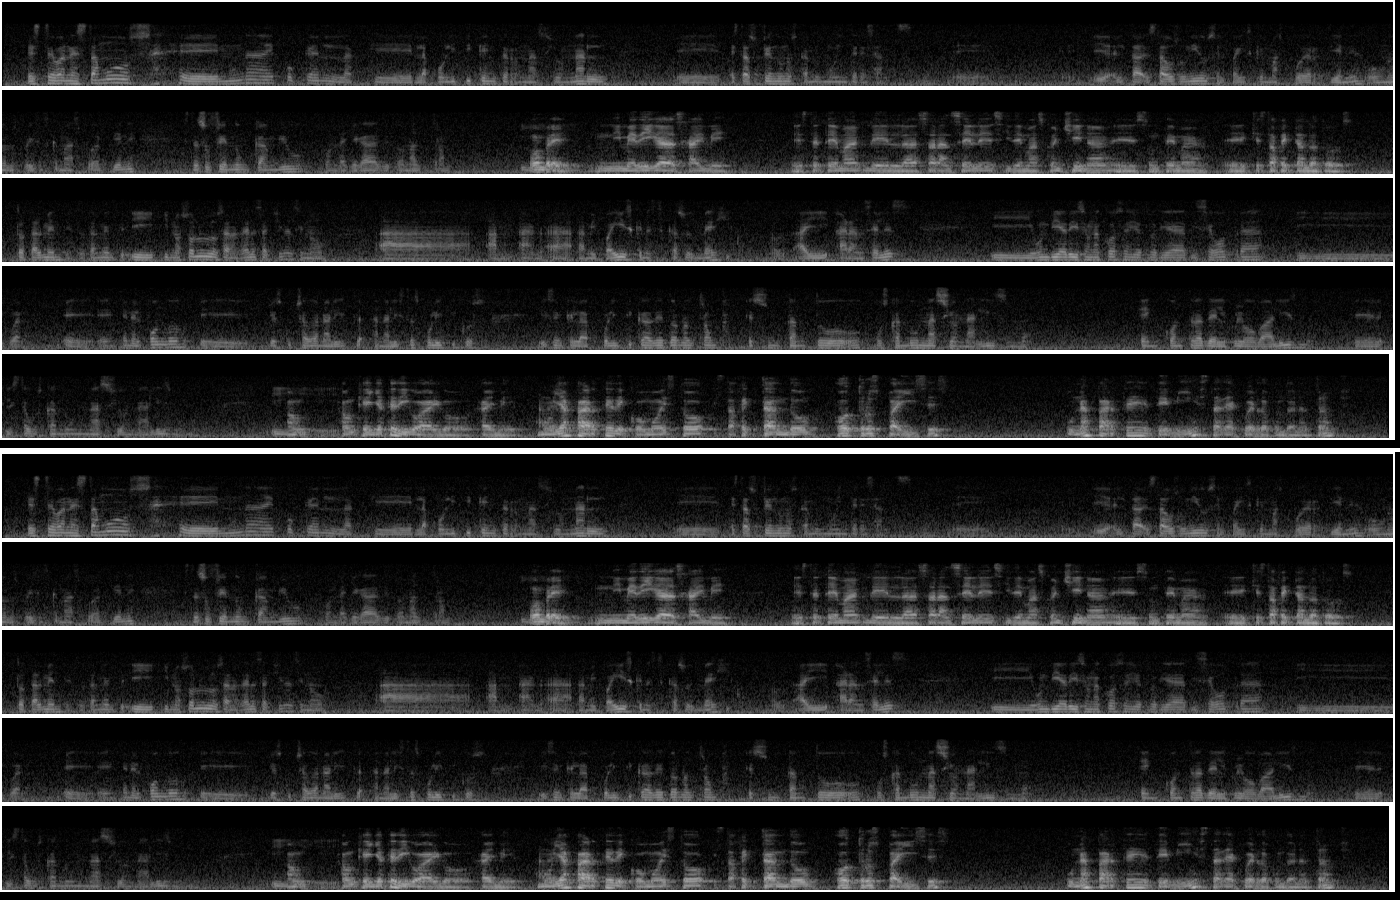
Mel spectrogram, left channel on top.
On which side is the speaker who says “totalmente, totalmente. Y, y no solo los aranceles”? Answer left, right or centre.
Left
